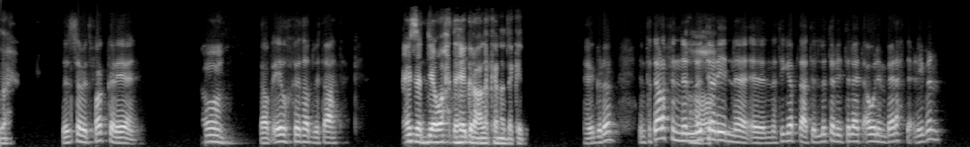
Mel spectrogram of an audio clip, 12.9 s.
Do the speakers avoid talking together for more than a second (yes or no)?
yes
